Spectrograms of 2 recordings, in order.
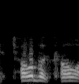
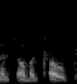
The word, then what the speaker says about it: Etobicoke: Hopefully I pronounced that right, Marco, from Audi Queensway in Etobicoke, Ontario. See, I know how to pronounce that, not Etobicoke.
